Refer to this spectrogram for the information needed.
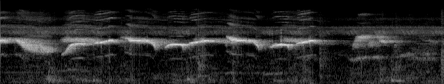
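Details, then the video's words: Wambi singing in a lively, energetic manner: slurred whistled notes sweeping between mid and high pitch, run together in a fast warbling phrase with short pauses. "SUARA KICAU WAMBI GACOR"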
